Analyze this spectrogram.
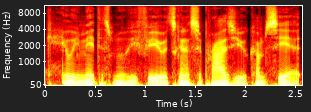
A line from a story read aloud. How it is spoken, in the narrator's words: it was just whispering to me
